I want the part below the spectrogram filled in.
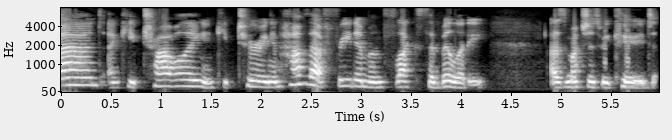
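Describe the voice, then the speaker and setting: In a Northern Irish accent, a woman with a fairly high pitch talks at a moderate pace, her pitch swinging very widely. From Northern Ireland, Carrickfergus near Belfast. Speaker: musician in a folk band, homeschooling mother. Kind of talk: podcast interview. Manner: casual, with many fillers.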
